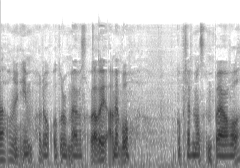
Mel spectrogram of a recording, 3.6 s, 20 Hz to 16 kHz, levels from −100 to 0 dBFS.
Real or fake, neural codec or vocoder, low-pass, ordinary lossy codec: fake; autoencoder, 22.05 kHz, a latent of 192 numbers a frame, VITS, trained on many speakers; 9.9 kHz; AAC, 48 kbps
